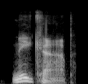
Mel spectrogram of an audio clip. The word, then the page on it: kneecap: British English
